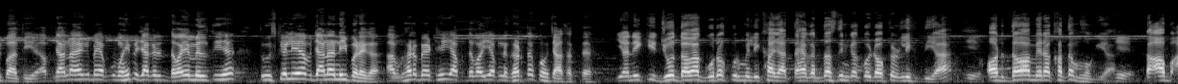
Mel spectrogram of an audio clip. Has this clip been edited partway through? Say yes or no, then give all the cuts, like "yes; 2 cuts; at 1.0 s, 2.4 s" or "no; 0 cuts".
no; 0 cuts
